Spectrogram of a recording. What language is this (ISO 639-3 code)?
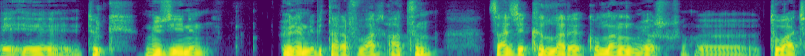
tur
